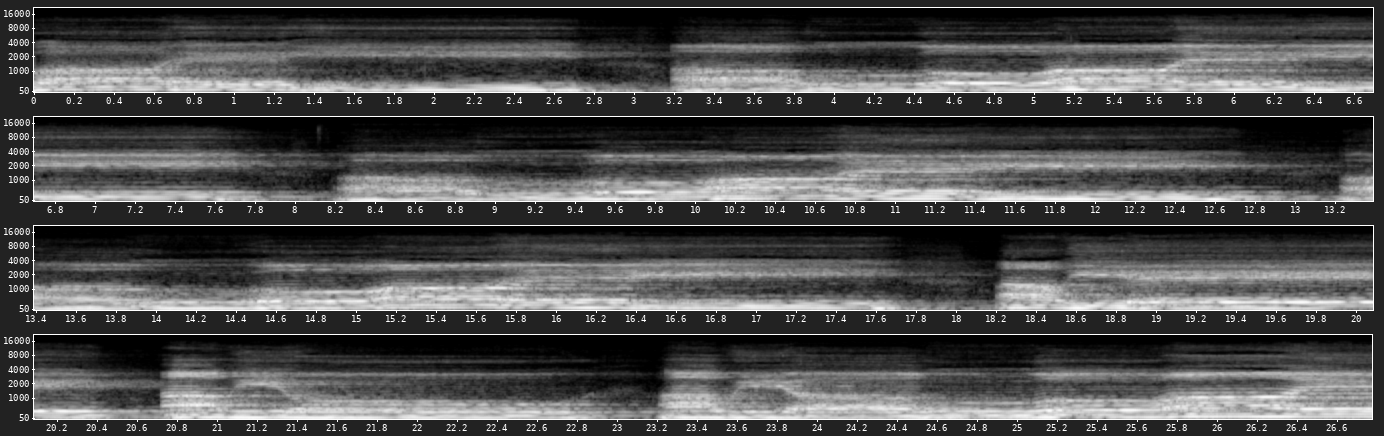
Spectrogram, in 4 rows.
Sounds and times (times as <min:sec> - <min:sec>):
Mantra: 0:00.0 - 0:26.7.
